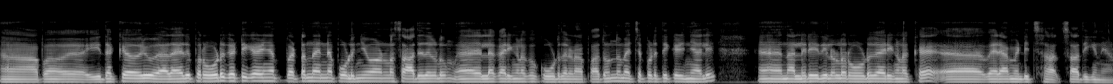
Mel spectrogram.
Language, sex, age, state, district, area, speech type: Malayalam, male, 30-45, Kerala, Wayanad, rural, spontaneous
